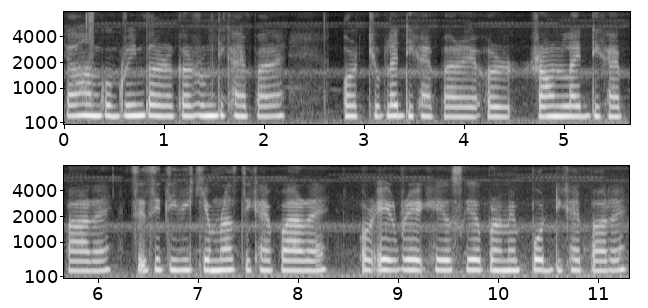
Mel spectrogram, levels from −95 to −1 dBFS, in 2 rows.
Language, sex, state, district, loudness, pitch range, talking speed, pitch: Hindi, female, Arunachal Pradesh, Papum Pare, -15 LUFS, 265-275 Hz, 200 wpm, 270 Hz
